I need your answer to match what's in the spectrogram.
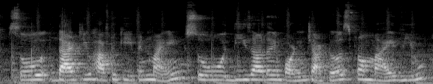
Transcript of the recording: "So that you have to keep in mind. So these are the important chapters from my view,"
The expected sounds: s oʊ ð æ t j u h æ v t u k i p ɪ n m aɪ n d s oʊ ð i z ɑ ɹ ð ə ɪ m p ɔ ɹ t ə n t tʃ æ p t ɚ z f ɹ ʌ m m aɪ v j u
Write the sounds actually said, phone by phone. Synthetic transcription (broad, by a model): s oʊ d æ t j u h æ v t u k i p ɪ n m aɪ n d s oʊ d i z ɑ ɹ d ə ɪ m p ɔ ɹ t ə n t tʃ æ t ɚ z f ɹ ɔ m m aɪ v j u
